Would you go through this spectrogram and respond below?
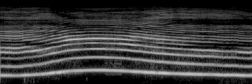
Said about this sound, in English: I don't know why my ambulance. It sounds like an ambulance. It's a sad, sad ambulance. It's just like a cat just queefing. It just sounds bad.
